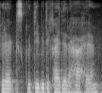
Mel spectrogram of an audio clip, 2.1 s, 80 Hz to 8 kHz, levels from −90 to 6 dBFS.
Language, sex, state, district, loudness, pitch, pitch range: Hindi, male, Arunachal Pradesh, Papum Pare, -17 LUFS, 115 Hz, 110-120 Hz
